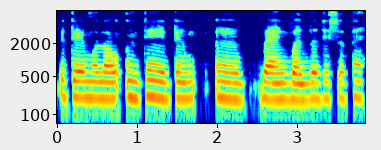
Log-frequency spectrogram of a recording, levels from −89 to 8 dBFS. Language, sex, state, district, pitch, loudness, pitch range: Marathi, female, Maharashtra, Dhule, 200 Hz, -17 LUFS, 195-205 Hz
